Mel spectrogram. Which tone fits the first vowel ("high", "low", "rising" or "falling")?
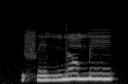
low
